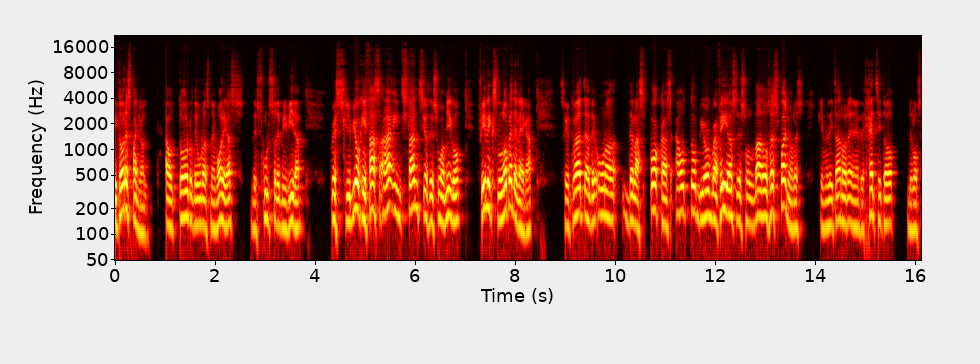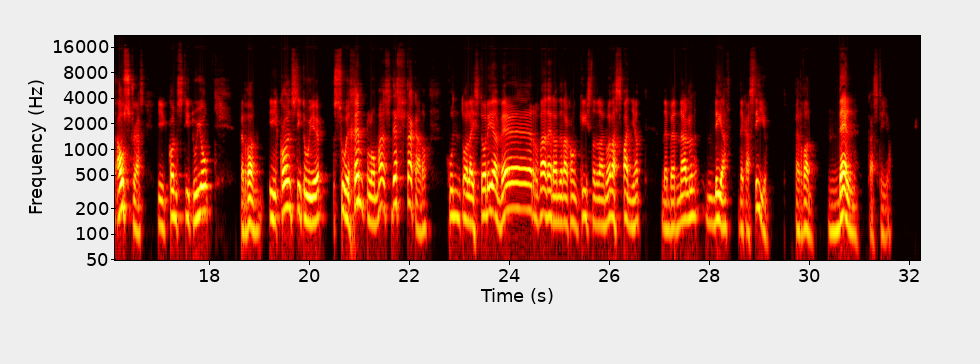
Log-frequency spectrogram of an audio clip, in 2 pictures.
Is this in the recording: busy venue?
no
